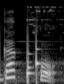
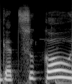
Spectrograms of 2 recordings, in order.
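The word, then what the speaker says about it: がっこう: Contohnya, kata gakko. Dibacanya bukan gatsuko ya, tapi gakko. Ga-nya ditekan.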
